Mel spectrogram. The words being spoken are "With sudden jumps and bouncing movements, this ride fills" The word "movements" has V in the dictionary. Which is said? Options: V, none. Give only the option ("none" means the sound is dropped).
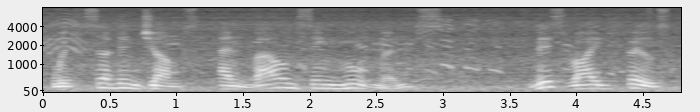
V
